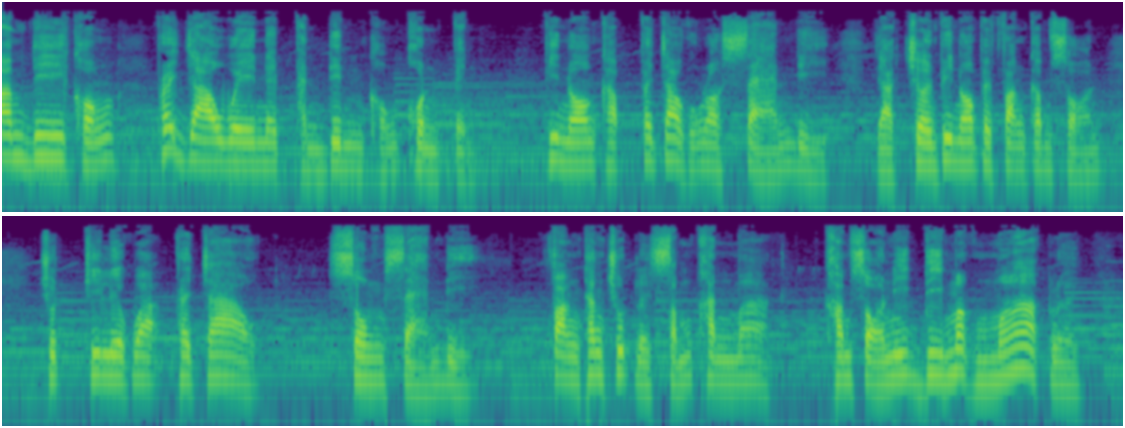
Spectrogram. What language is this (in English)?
Thai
